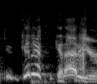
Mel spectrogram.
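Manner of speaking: high-pitched mock indignation; retold yelling. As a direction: re-enact chasing off a trespasser. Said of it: "when I was yelling at her".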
